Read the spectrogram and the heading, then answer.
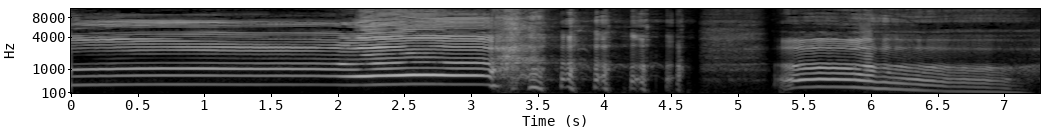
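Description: A long, loud drawn-out yawn from one person, voiced and rising into a strained peak, then a few breathy catches before a second groaning, falling exhale.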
